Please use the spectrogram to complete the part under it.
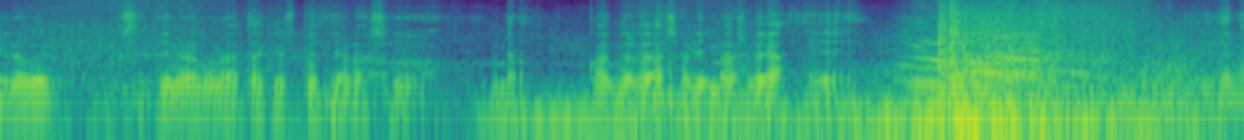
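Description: Heavy blows thud and splatter against bodies.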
